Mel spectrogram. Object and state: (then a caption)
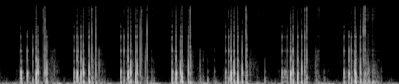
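Ruler tapped with long fingernails. A ruler is tapped fast with long fingernails, sometimes with a light scratch, in seven quick bursts of clicky taps with short pauses between. The taps are dry and short with no ring, sitting mostly in the low and mid range around a 520 Hz tone.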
